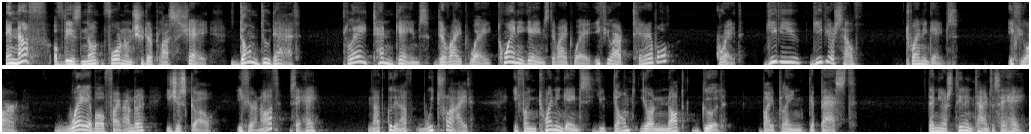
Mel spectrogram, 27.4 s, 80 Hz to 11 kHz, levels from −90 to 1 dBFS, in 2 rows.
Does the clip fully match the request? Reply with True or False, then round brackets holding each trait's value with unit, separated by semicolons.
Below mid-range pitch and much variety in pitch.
False (145 Hz; 7.0 semitones)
